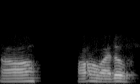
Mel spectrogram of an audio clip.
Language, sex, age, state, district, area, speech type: Assamese, male, 45-60, Assam, Charaideo, rural, conversation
